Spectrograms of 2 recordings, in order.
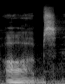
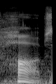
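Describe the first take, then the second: First: The initial H sound is dropped and silent. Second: The initial H sound is clearly pronounced. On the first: The speaker calls it wrong. "not Hobbs" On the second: The speaker calls it right. "It's Hobbs"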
